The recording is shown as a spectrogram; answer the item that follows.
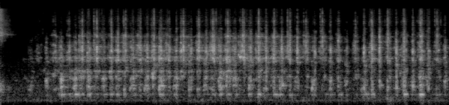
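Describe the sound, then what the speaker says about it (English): Eggs, warm milk and yeast batter are whisked in a bowl, giving a steady run of quick, rhythmic scraping strokes that stay close and fairly even throughout. "you have to keep on turning it, whisking it until it's well combined"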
